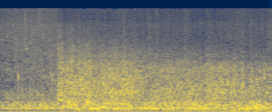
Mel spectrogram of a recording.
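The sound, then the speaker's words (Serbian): Thunderstorm with rain: a continuous rumble of thunder swells over dense, steady rainfall, the roar deepening and spreading after the first half-second and staying loud throughout. “Zar baš po ovakvom nevremenu?”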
